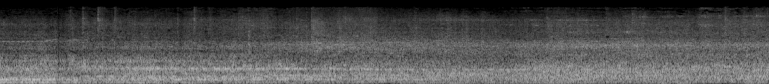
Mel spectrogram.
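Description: Diesel-hauled passenger train passing close by: the locomotive goes past, then a long line of coaches rolls by with steady, loud noise of wheels on the rails.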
